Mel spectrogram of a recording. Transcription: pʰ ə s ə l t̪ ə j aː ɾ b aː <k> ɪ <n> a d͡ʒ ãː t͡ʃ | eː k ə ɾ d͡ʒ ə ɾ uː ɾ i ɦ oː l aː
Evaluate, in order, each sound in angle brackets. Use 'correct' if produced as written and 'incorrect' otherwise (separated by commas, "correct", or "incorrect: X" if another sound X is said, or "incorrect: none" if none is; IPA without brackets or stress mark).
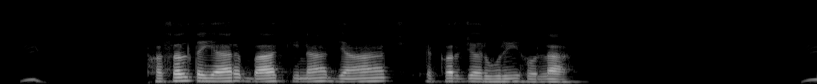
correct, correct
